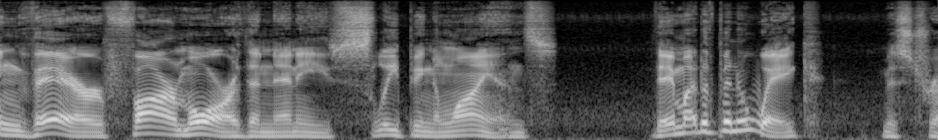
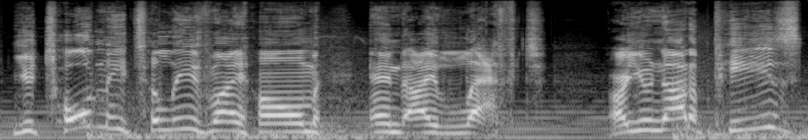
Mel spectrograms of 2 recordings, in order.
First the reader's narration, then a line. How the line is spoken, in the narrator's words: Faithful stood his ground, shouting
